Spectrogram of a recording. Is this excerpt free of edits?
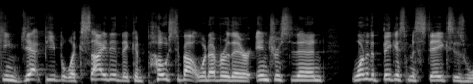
yes; 0 cuts

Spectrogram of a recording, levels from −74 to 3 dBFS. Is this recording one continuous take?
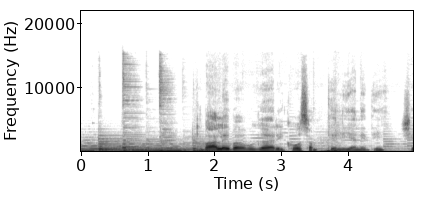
no; 1 cut; at 1.8 s

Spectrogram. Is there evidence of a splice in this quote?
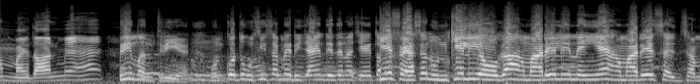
yes; 2 cuts; at 1.2 s, 3.8 s

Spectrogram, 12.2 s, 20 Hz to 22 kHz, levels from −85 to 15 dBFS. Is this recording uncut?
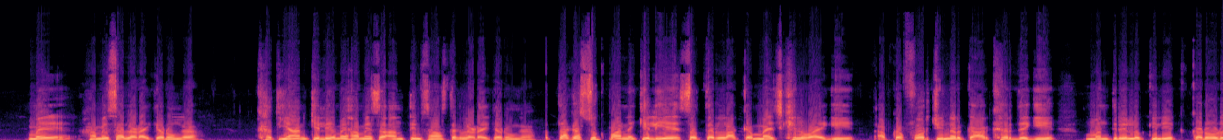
no; 1 cut; at 5.5 s

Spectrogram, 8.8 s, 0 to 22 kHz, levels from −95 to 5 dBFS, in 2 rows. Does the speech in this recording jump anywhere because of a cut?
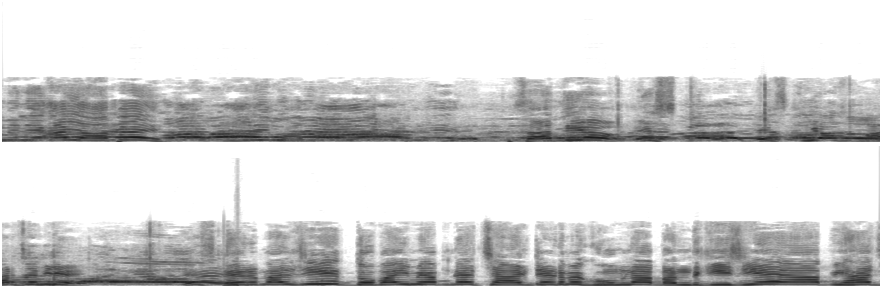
yes; 1 cut; at 5.5 s

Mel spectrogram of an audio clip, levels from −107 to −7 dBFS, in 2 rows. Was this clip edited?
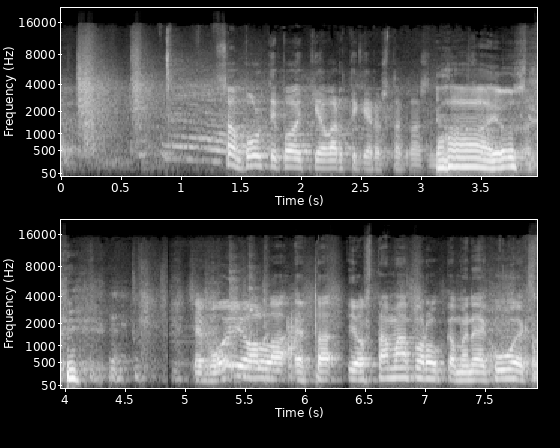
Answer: yes; 1 cut; at 4.7 s

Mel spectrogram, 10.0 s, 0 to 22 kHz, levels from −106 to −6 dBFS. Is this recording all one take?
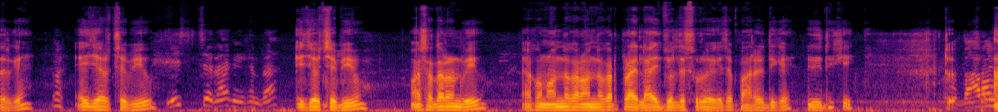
yes; 0 cuts

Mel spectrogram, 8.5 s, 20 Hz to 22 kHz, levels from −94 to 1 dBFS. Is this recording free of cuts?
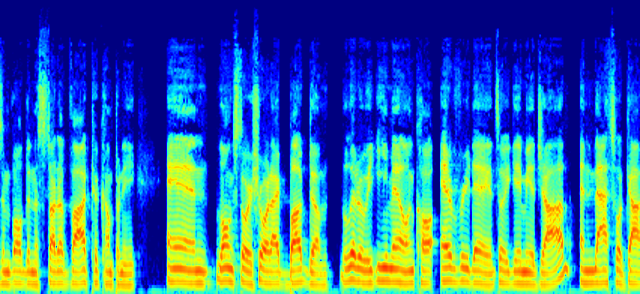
yes; 0 cuts

